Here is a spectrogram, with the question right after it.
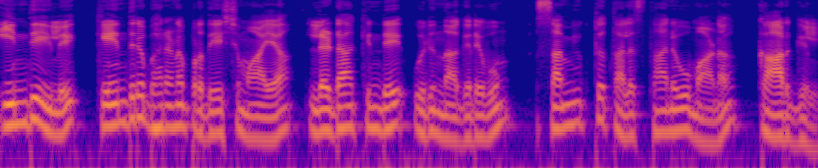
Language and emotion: Malayalam, neutral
